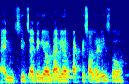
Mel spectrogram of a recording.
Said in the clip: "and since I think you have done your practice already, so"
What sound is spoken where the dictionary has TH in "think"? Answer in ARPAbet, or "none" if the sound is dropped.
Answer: T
